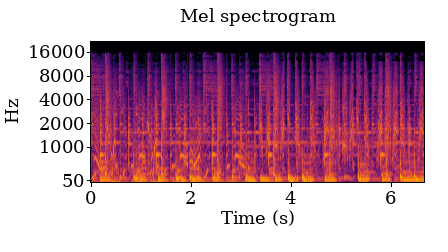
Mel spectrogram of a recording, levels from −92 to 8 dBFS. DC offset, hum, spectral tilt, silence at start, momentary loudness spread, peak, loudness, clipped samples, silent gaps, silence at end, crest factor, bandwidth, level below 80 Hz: under 0.1%; none; -5 dB/octave; 0 s; 4 LU; -6 dBFS; -20 LUFS; under 0.1%; none; 0 s; 12 dB; 16 kHz; -24 dBFS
